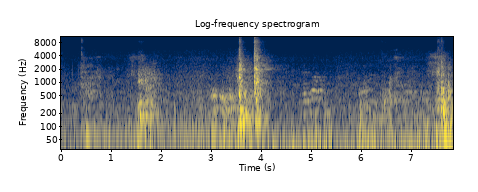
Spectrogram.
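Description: Several sharp clicks and thuds of a Trabant car door being worked and opened, close by, with people talking throughout.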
